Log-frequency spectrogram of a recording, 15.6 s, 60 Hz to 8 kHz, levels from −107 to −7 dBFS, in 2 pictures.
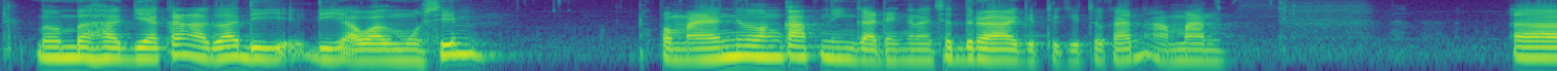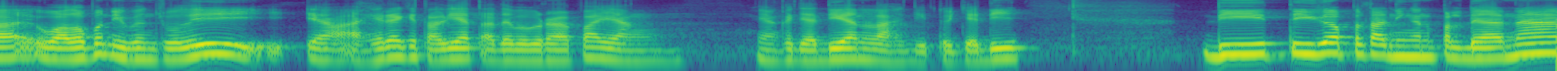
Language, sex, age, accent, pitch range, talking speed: Indonesian, male, 20-39, native, 135-170 Hz, 140 wpm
